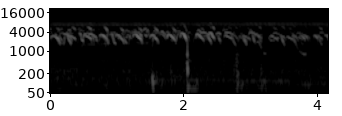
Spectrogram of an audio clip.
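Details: Several Grey francolin chicks cheeping nonstop: sharp, high, arched peeps tumbling over one another at roughly two per second per bird, with one brief knock midway.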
